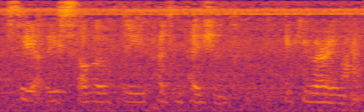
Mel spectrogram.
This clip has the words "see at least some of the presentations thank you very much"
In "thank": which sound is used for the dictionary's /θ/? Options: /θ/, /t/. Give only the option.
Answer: /θ/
